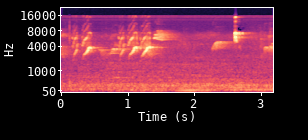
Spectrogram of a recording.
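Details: A very fast-singing Double-collared Seedeater sings a rapid run of high, clipped chirps, then drawn-out thin whistles and a sharp click, over a quiet low hum.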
